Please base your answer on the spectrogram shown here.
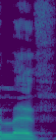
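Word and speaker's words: לב: Ela pronunciada é lev, lev.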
